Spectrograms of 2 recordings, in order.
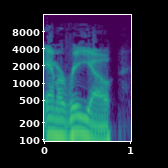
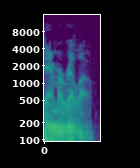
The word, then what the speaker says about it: Amarillo: going nuts he's like if I have to hear one more person say amario I want to go nuts because it's not actually a Spanish you know name it's it's Amarillo yes okay well at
